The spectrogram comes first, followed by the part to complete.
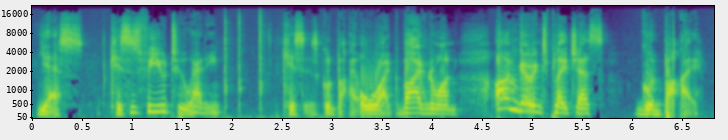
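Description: A woman voicing a fussy, tired gentleman of the house who speaks in a hesitant, formal and breathy way. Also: lowish voice, animated, a little slow, exaggerated voice. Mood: weary.

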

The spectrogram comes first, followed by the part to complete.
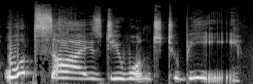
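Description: A woman's voice: sits high, takes it slowly, vocal fry, a little mellow, voice pushed up, full character voice. A woman voicing a curt, irritable storybook caterpillar in a languid, stern drawl. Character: slow, curt, irritable caterpillar smoking a hookah.

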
